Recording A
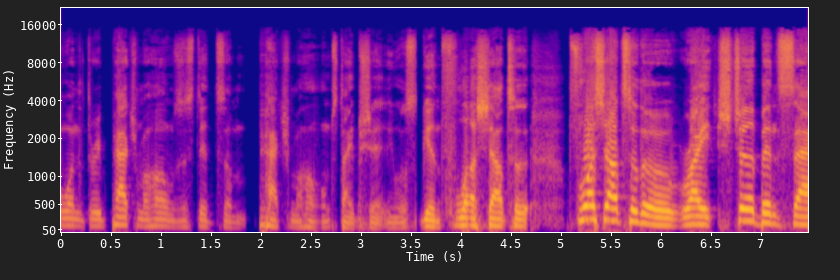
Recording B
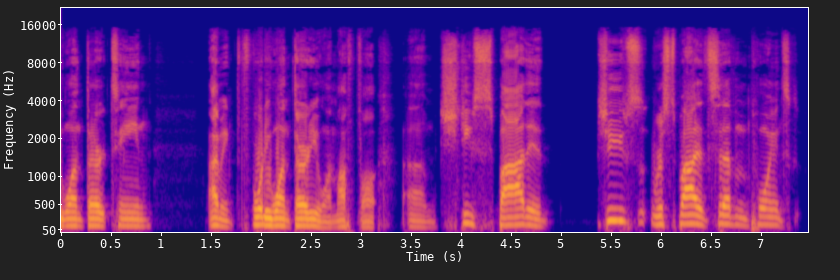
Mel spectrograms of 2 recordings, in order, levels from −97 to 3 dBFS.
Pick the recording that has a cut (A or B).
A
